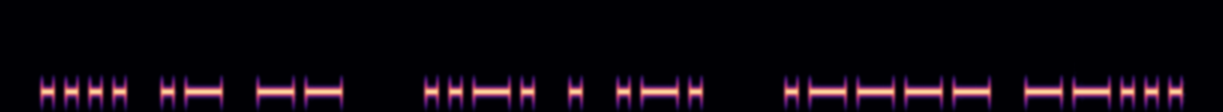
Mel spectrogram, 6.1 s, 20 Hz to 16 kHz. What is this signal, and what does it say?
Morse code, heard as a keyed tone, about 20 wpm, 700 Hz. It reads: HAM FER 17
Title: K1USN SST QSO Practice 20wpm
